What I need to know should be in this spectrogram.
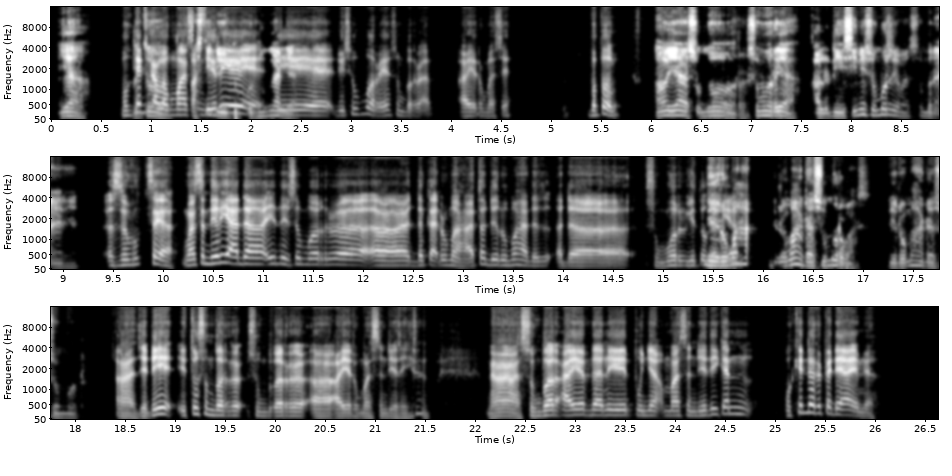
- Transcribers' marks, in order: tapping
- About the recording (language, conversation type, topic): Indonesian, unstructured, Apa yang kamu rasakan saat melihat berita tentang kebakaran hutan?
